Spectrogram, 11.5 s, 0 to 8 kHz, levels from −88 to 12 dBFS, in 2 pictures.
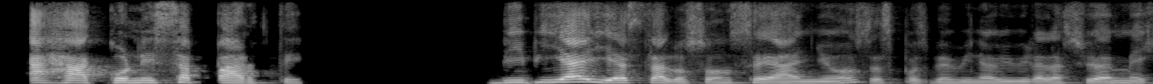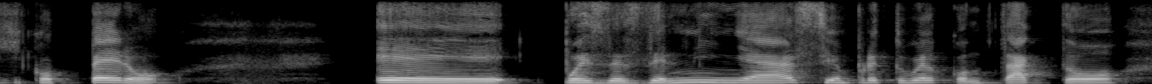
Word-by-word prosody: Ajá, 200 -2 +5
con 190 0 +3
esa 205 +2 +2
parte. 160 -7 +2 0.9
Viví 205 +7 -1
ahí 245 -4 +7
hasta 195 -2 +3
los 150 -1 -5
11 160 +2 -2
años, 150 +7 -3
después 145 -2 -10
me 155 0 -7
vine 150 0 -8
a 150 - -5
vivir 150 0 -6
a - - -1
la 155 - -3
Ciudad 155 +1 -2
de 170 - -7
México, 170 +1 -7
pero, 170 -6 +1 1.0
eh, 180 -5 +4 0.2
pues, 175 -3 -1
desde 170 0 -2
niña 195 -2 -3
siempre 195 -1 -5
tuve 195 0 -5
el 195 0 -8
contacto 165 +2 -2
175 Hz, 150 wpm, -22 LUFS, 155-195 Hz, 1.0 s, ahí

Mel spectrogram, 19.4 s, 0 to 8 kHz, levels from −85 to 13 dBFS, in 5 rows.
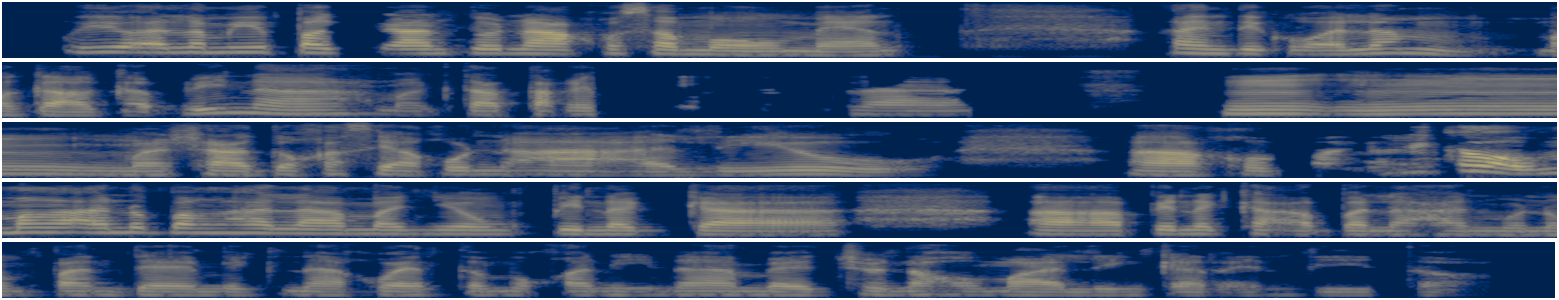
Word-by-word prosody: Uy, 230 0 -2
yung 220 - +5
alam 220 +1 +2
mo 225 - 0
yung 225 - -3
'pag 205 -3 +4
nando'n 180 0 +5
na 170 -2 +9
ako 165 - -17
sa 170 - +5
moment? 135 -4 0 0.7
Ah, 195 - +4
hindi 170 -1 -1
ko 155 - -2
alam, 175 -5 -3
maggagabi 130 +7 -1
na, 165 -4 -1
magtatakip-silim 140 - -4 0.3
na 150 -2 -5 0.8
mm, 165 -1 -3
masyado 135 0 +2
kasi - - -2
ako 150 - -4
naaaliw. 135 0 -1 0.5
Ako 140 +1 +4
panay 135 +11 -7
ikaw, 275 - +9
mga 220 +4 +2
ano - - -1
bang 205 -1 +2
halaman 170 -4 +1
yung 160 -1 -3
pinagka, 150 - +2 0.5
ah, 145 -2 +5
pinagkaabalahan 145 -4 -1
mo 135 - -8
nung 135 -1 -9
pandemic 130 -2 -3
na 130 -2 -2
kwento 130 -1 -3
mo 130 - -10
kanina 135 +1 -5
medyo 130 +1 -4
nahumaling 125 -3 -4
ka - - -4
rin 120 +1 -16
dito? 120 -1 -16
145 Hz, 145 wpm, -25 LUFS, 135-170 Hz, 0.8 s, na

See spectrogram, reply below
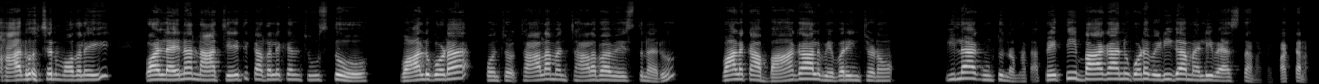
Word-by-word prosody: ఆలోచన 240 +2 +3
మొదలయ్యి 215 - -1 0.4
వాళ్ళైనా 225 +2 +5
నా 210 - +4 0.2
చేతి 220 +5 -2
కదలికలు 225 0 -3
చూస్తూ, 215 +2 -1 0.6
వాళ్ళు 210 +6 +4
గూడా 240 +3 +5 0.3
కొంచెం 190 -1 -5
చాలా 200 +6 0
మంది 225 -4 -5
చాలా 190 +3 -2
బాగా 210 -1 +1
వేస్తున్నారు. 180 -5 -8 0.6
వాళ్ళకి 235 -1 +3
ఆ - - +2 0.2
భాగాలు 250 +8 +3
వివరించడం. 190 -2 -4 0.7
ఇలాగా 275 -3 +4
ఉంటుంది 210 -4 -6
అనమాట. 145 0 -18
ప్రతి 220 +6 -1 0.2
భాగాన్ని 250 +1 +5
కూడా 250 +2 +1
విడిగా 240 +3 +1
మళ్ళీ 210 +1 -1
వేస్తాను, 170 - -7 0.2
పక్కన. - - -8
215 Hz, 130 wpm, -21 LUFS, 195-240 Hz, 0.7 s, వాళ్ళైనా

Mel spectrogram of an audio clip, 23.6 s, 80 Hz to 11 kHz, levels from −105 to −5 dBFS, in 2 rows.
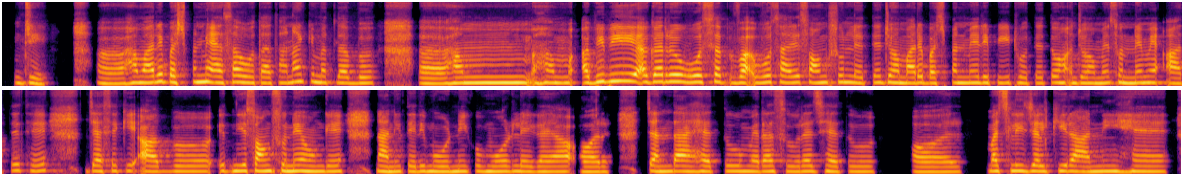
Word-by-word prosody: जी 205 -3 -3 0.5
अ, - - -5 0.2
हमारे 230 +4 +3
बचपन 245 +1 +2
में 260 0 +6
ऐसा 230 +1 +3
होता 225 -2 +1
था 225 - -4
ना 250 +4 0
कि 270 0 -8
मतलब 225 -3 -2 0.6
अ, - - 0
हम 225 +3 +3
हम 220 +1 0
अभी 230 +4 +4
भी 285 +1 +5
अगर 260 +1 +4
वो 255 -1 +5
सब 255 0 0
वा 225 0 +6
वो 240 - +2
सारे 235 -1 +1
सॉन्ग 235 0 0
सुन 250 0 -1
लेते 220 +1 -4
हैं 235 - -2
जो 240 +1 +1
हमारे 220 0 +2
बचपन 215 +2 -3
में 225 - +1
रिपीट 225 0 -4
होते 210 -1 -6
तो 230 +2 -5
ह 225 - -1
जो 215 0 -2
हमें 210 0 -1
सुनने 220 -1 0
में 230 +1 +1
आते 205 +3 -1
थे। 215 +2 -5 0.4
जैसे 210 +1 -3
कि 220 +2 -7
अब 200 0 +1 0.5
इतने 215 0 -1
सॉन्ग 215 -1 +3
सुने 215 0 +2
होंगे 205 -1 0 0.4
नानी 195 -1 +2
तेरी 200 0 -3
मोरनी 200 0 0
को 205 +1 -8
मोर 200 0 -1
ले 200 -1 -3
गया 195 0 0 0.2
और 190 0 0 0.4
चंदा 205 -1 +3
है 200 0 +1
तू 210 0 -3
मेरा 200 0 -1
सूरज 200 0 -4
है 200 -2 +1
तू 195 0 -5 0.5
और 185 0 -1 0.3
मछली 215 +1 +1
जल 210 0 +1
की 215 0 -2
रानी 200 0 +1
है, 200 +1 -2
215 Hz, 175 wpm, -20 LUFS, 200-230 Hz, 0.6 s, में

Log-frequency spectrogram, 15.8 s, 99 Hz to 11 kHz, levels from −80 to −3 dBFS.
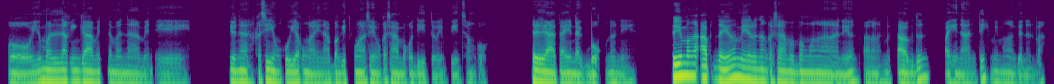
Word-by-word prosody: oo, 90 -1 0
yung 95 +3 0
malalaking 105 0 +2
gamit 100 -2 +1
naman 90 -2 -2
namin, 85 -1 -4
eh, 80 -1 -9 0.6
'yon 105 -2 +2
na, 100 -4 +1
kasi 100 +4 +1
'yong 95 -2 +1
kuya 95 0 +1
ko 95 0 -2
nga 85 - -1
ay - - -3
nabanggit 90 +1 -2
ko 95 - -1
nga, 90 0 0
sa 95 - -1
'yong 85 -1 -1
kasama 90 -3 -2
ko 90 - -4
dito, 85 -2 -6
'yong 80 +1 -10
pinsan 80 0 -9
ko. 85 +1 -13 0.7
Sila 100 -4 +5
yata 90 -1 -2
yung 90 -1 +1
nag-book 85 0 -3
no'n, 90 0 -3
eh. 85 +3 -7 0.6
So 150 - +9
'yong 155 +1 +9
mga 160 0 +5
app 135 0 +4
na 120 -2 +3
'yon, 125 +5 +5
meron 120 -3 +4
ng 110 -1 0
kasama 100 -1 +1
bang 95 0 0
mga 95 0 +1 0.2
ano - - -2
'yon, 90 +5 -1
parang 90 -1 -4 0.3
tawag 90 -1 +1
do'n, 135 +4 0 0.2
pahinante? 85 +6 -3
May 100 - -4
mga 90 -2 -4
ganun 75 +1 -9
ba? 90 +5 -10
90 Hz, 200 wpm, -23 LUFS, 85-100 Hz, 0.7 s, So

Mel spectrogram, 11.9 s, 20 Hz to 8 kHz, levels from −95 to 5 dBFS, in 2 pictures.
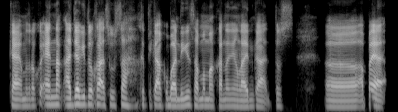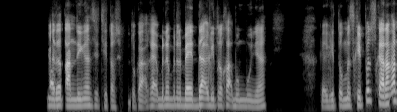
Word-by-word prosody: Kayak, 135 -2 +5
menurutku 130 +1 -8
enak 160 0 +5
aja, 145 +3 +6
gitu 160 0 0
loh - - -15
Kak, 145 - +4
susah 145 -3 -6 0.2
ketika 135 - 0
aku - - -19
bandingin 130 +3 0
sama 135 -2 -4
makanan 130 0 -3
yang 125 -1 -3
lain 120 +1 +2
Kak. 120 -3 -1
Terus, 125 -4 -12 0.5
eee, 115 0 0
apa - - -4
ya, - - +6 0.9
nggak 135 -1 -1
ada 140 - +1
tandingan 130 +2 +1
si 135 -2 -16
Cheetos - - -11
itu - - -20
Kak, - - -6
kayak, 125 - 0
benar-benar 140 0 -4
beda 135 +2 +5
gitu 135 0 -5
loh - - -18
Kak, - - -3
bumbunya, 125 -1 -8 0.8
kayak 115 +1 -12
gitu. 135 - -9
Meskipun, 145 - -2
sekarang 175 -5 +7
135 Hz, 190 wpm, -23 LUFS, 125-140 Hz, 0.9 s, sekarang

